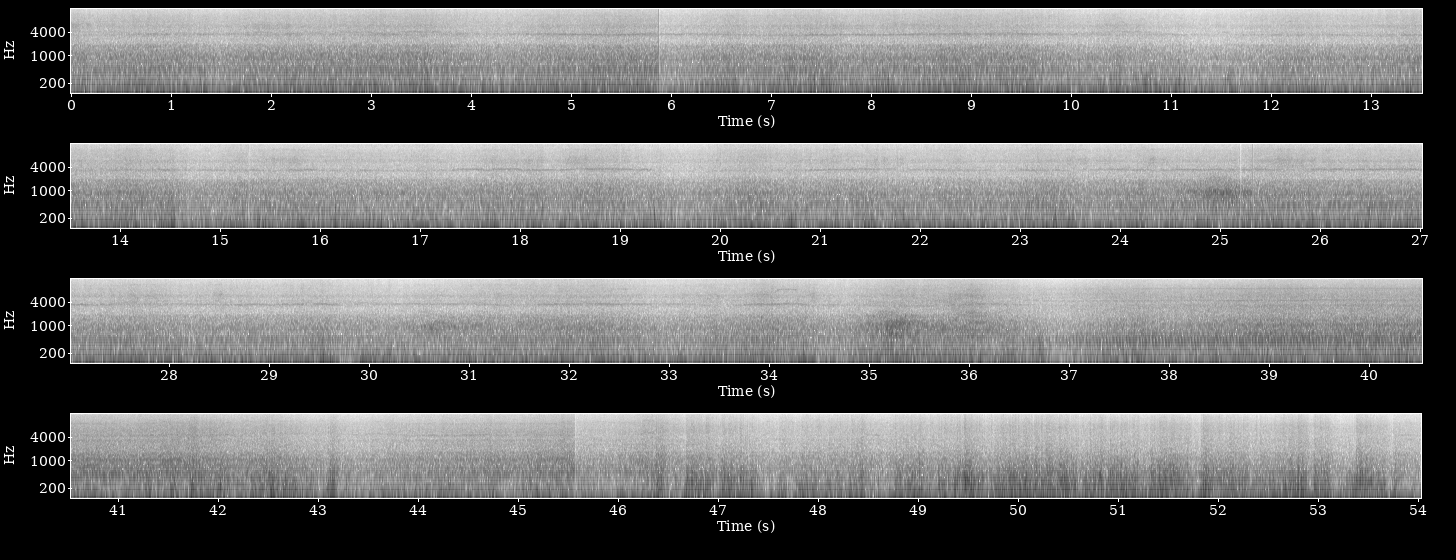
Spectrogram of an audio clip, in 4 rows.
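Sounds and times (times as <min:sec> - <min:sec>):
motorcycle engine rumbling: 0:00.0 - 0:54.0
road noise: 0:00.0 - 0:54.0.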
